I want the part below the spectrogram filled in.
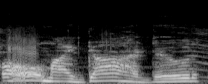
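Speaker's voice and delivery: moaning in real dread, slowly; frightened wail. Real, not acted. Streamer to his viewers, spooked in the dark, frightened wail. Horror game jump scare, crying out.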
